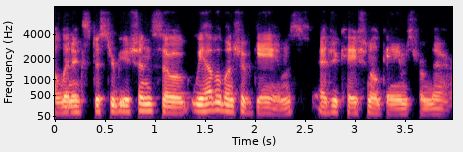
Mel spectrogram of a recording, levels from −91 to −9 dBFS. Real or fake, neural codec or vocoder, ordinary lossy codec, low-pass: real; none; Opus, 24 kbps; 7.2 kHz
